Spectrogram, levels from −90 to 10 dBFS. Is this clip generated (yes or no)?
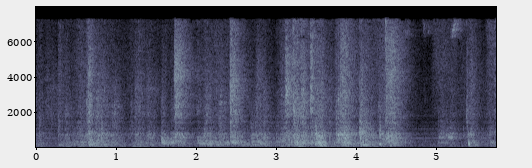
no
